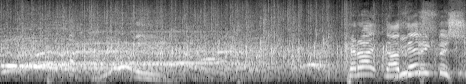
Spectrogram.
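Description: crowd, audience applause

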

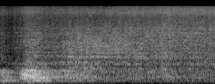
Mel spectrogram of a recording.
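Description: household object, toilet flushing

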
